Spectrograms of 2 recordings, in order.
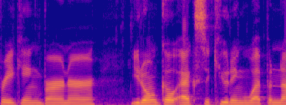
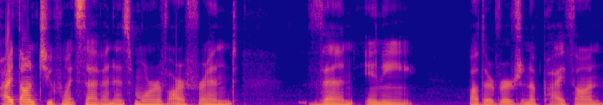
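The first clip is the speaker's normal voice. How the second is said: whispering close into the microphone. Speaker whispering into the microphone to share important information, whispering. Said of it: "I'm whispering into the microphone".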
